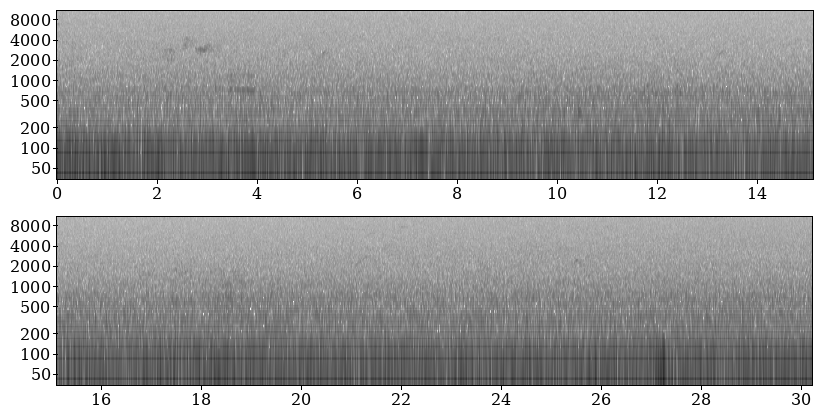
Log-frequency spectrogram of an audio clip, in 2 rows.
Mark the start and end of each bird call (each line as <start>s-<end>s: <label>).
2.0s-3.4s: Scarlet Tanager (Piranga olivacea)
